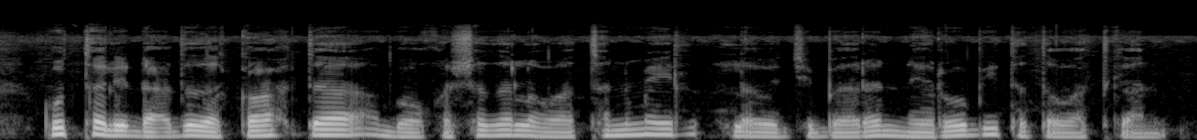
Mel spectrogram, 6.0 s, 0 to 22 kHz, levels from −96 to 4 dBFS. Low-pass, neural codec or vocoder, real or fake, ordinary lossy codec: 10.8 kHz; none; real; none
